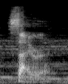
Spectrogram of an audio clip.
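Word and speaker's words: Syrah: Syra. S-Y-R-A-H. Like Sarah with a twang.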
